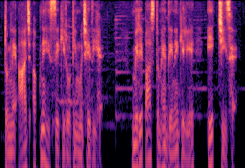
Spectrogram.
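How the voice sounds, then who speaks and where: Benevolent roaming beggar elder for an animated fable, male actor: lowish voice, solemn, grateful, generous. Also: very fast, soft background music. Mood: grateful, blessing. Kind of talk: cartoon moral-story dialogue.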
